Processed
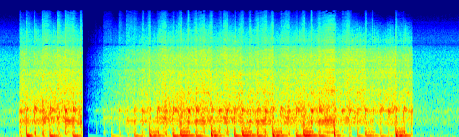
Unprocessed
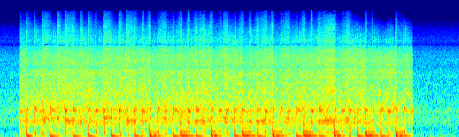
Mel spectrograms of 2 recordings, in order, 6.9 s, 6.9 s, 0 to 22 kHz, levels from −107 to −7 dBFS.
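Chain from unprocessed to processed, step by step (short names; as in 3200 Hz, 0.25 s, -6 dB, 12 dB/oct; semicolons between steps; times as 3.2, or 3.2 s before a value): 1.24–2.45 fade in quadratic; 5.03–5.87 low shelf 370 Hz -10 dB; gain +5.5 dB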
